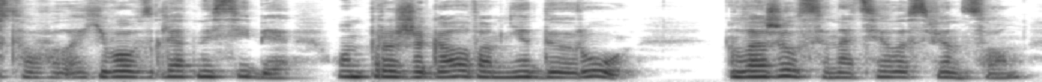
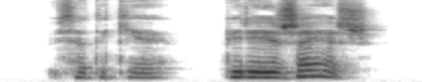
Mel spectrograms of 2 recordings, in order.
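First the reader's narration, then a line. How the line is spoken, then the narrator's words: Muffled, lost, detached voice. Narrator (Russian): Голос Жени звучал глухо, потерянно, отрешенно, будто из другого мира и через трубу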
